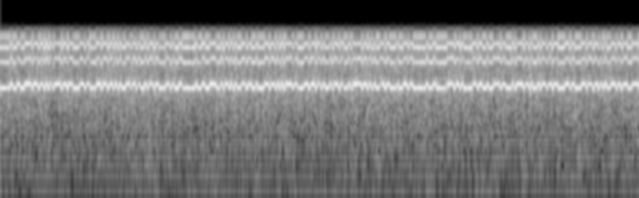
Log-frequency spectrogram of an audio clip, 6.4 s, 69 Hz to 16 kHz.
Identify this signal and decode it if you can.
Two-tone teleprinter signal, about 170 Hz shift.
